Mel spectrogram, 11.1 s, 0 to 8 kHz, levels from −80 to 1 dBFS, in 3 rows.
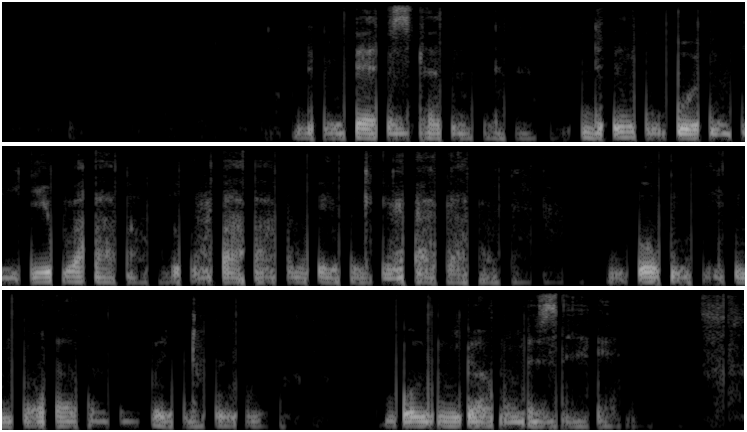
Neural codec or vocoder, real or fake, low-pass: codec, 16 kHz, 4.8 kbps, FACodec; fake; 7.2 kHz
